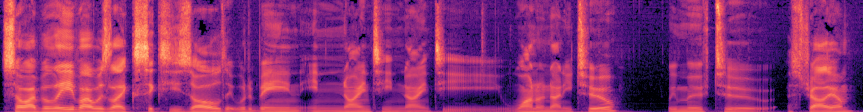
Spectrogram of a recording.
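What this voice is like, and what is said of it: Australian accent. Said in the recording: “Your accent's very Australian, though.”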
